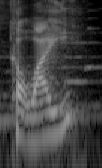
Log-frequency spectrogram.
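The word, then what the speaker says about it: かわいい: So like in Japan, it's kawaii. Kawaii kawaii like Hawaii.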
